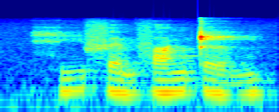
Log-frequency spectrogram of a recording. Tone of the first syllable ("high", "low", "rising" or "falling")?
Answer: rising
